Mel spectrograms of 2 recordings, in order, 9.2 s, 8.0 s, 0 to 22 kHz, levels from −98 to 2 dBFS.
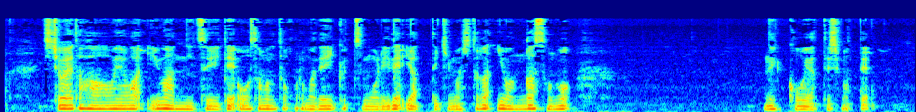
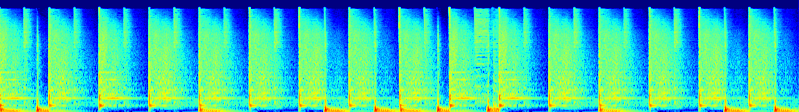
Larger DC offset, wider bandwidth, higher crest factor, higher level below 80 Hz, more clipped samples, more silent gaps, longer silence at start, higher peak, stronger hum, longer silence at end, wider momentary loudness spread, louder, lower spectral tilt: neither; second, 11.5 kHz vs 17 kHz; about the same, 20 dB vs 22 dB; second, -52 dBFS vs -30 dBFS; neither; neither; first, 0.45 s vs 0 s; second, -6 dBFS vs 0 dBFS; neither; first, 0.4 s vs 0 s; about the same, 9 LU vs 8 LU; about the same, -24 LUFS vs -23 LUFS; about the same, -5 dB/octave vs -4 dB/octave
